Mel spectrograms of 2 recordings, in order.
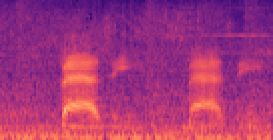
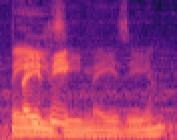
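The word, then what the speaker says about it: SpazzyMaisy: be the purple protos Spazzy Mazy or spazy Maisy I don't know I'm probably pronouncing it wrong yeah he did uh correct me last season when I was also calling him Spazzy Mazy it is spazy Maisy I love you I'm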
